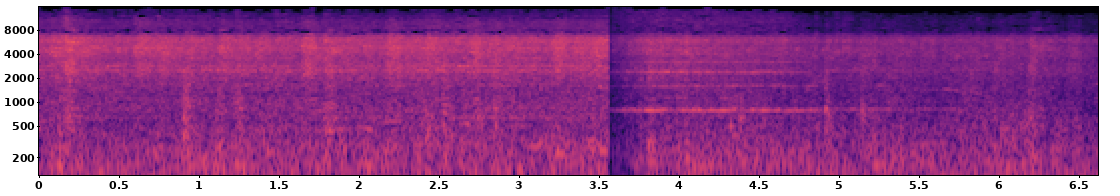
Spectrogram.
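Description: Nilgiri Mountain Railway toy train running at speed on the level stretch below the hills, heard from aboard: a steady rumble with the clickety-clack of wheels over rail joints. About halfway the sound drops out for a moment, and then a thin steady squeal rides over the rumble for a couple of seconds.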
